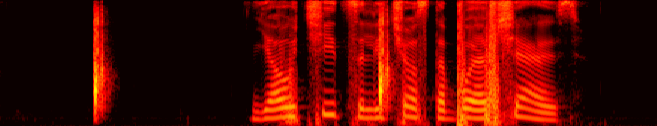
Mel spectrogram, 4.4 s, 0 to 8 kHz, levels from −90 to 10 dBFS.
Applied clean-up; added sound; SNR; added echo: none; Clapping; -1 dB; none.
